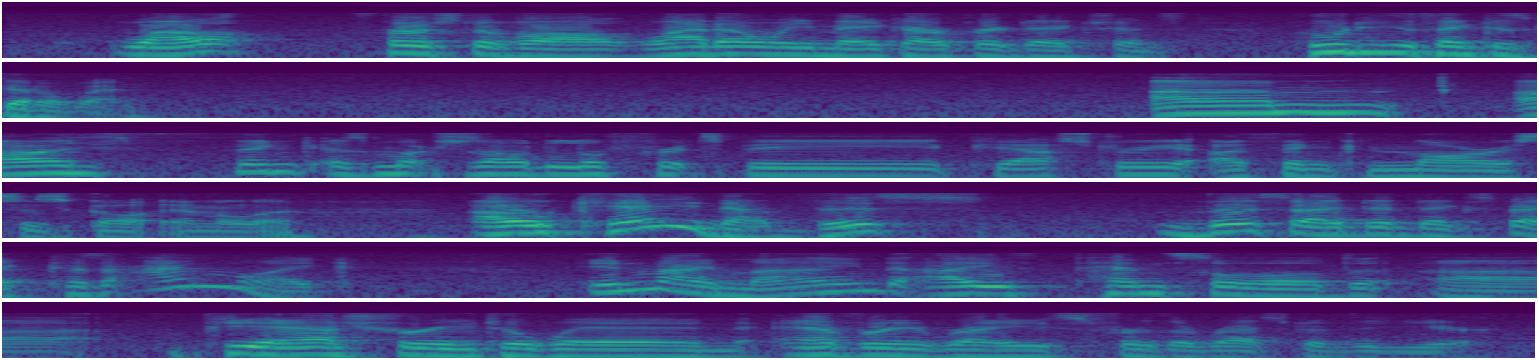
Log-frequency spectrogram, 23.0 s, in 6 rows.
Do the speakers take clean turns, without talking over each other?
Yes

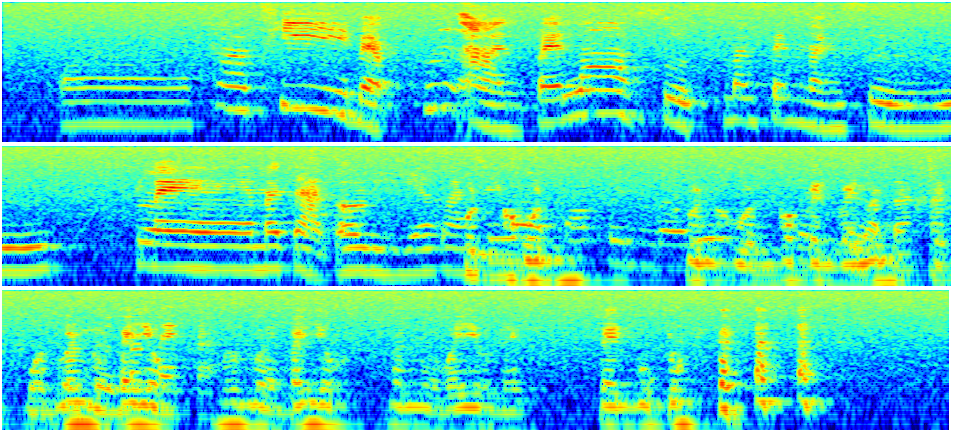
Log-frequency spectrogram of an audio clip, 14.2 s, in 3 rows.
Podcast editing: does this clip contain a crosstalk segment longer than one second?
Yes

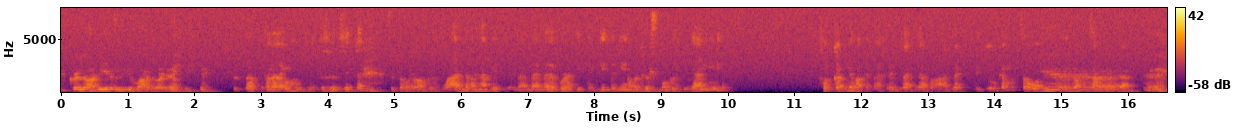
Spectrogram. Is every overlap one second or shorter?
No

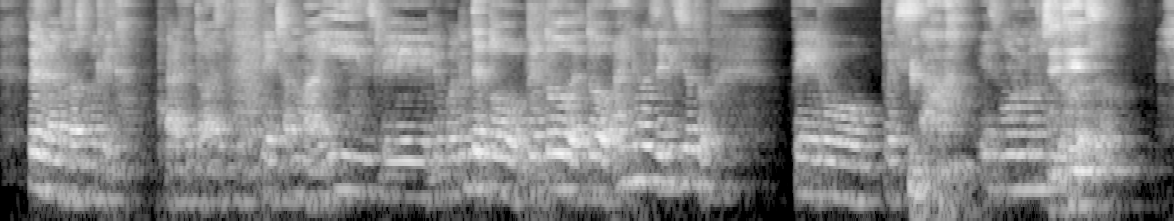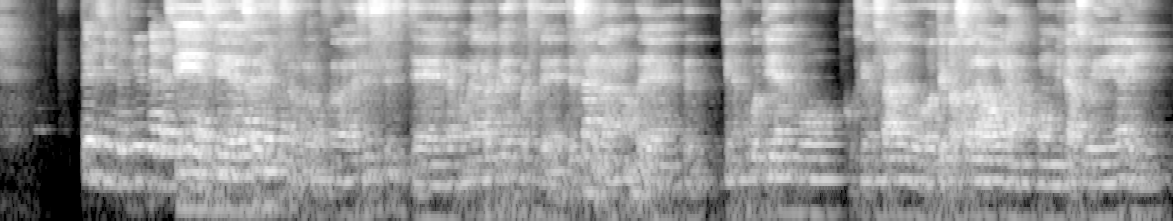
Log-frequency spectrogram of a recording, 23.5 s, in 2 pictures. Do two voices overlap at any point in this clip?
Yes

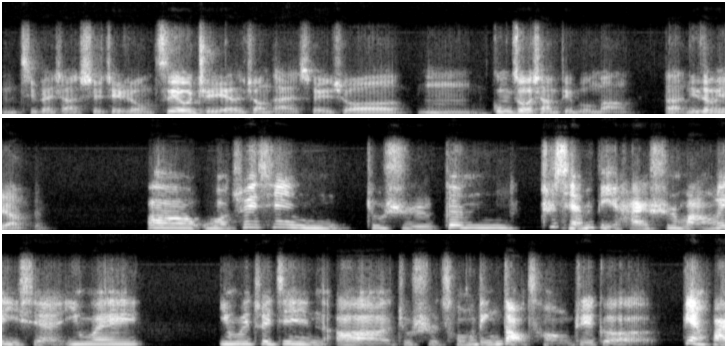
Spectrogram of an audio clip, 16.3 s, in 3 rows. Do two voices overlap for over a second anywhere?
No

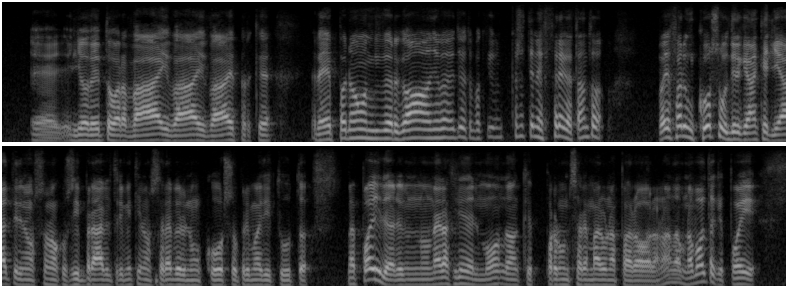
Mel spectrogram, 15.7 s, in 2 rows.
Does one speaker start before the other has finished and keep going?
No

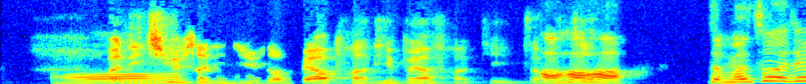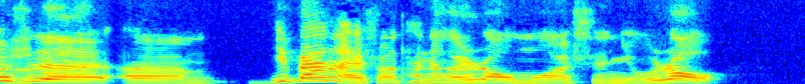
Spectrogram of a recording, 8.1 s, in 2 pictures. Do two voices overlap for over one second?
No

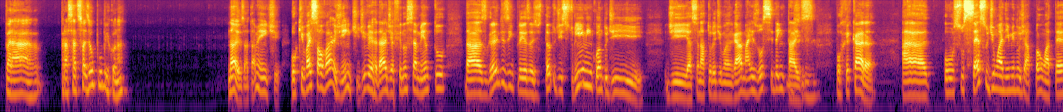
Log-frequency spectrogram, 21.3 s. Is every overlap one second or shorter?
Yes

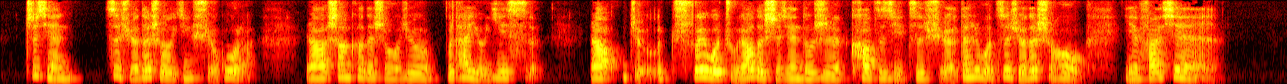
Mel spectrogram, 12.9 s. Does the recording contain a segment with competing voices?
No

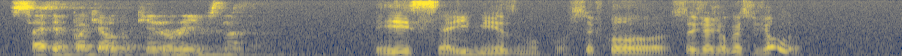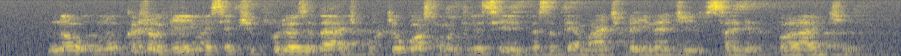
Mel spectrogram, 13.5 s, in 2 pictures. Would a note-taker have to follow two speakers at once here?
No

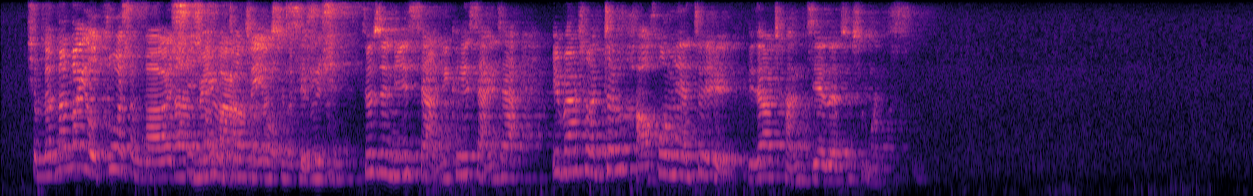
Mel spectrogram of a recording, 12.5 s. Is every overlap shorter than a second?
No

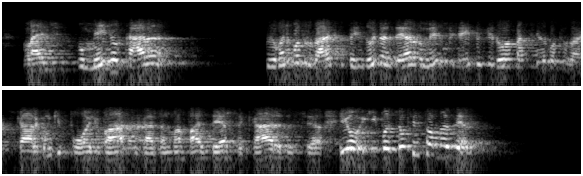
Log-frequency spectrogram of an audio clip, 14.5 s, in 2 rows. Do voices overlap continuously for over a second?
No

